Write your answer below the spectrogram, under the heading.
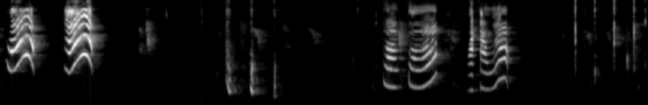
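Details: Indian ringneck parakeet kept as a talking pet, said to say mummy and papa, gives two quick arched squeaky syllables, then broad clicks and further paired rising-falling harmonic phrases.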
